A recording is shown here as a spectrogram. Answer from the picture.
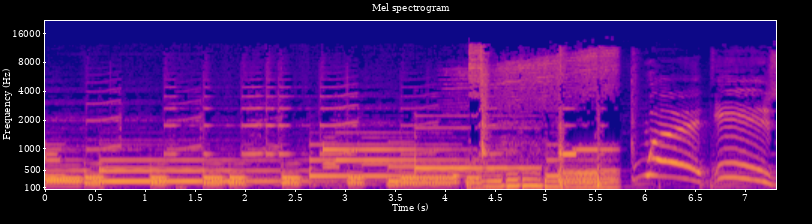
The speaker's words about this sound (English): We don't need no meows. We don't need no cat.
